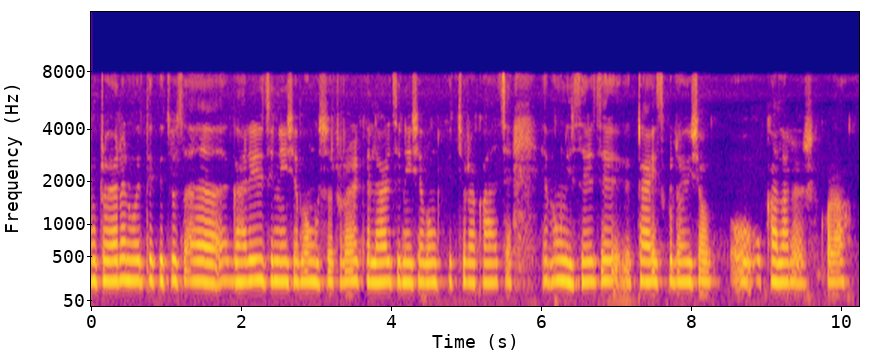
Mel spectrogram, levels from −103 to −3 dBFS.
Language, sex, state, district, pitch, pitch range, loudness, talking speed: Bengali, female, Assam, Hailakandi, 220 Hz, 210-225 Hz, -16 LUFS, 130 wpm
